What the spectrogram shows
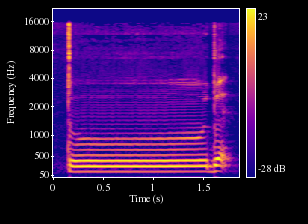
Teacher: Dalnya harus disukunkan dan huruf dal termasuk qalqalah, maka harus dipantulkan ya. Tud gitu ya, dipantulkan daknya ya.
